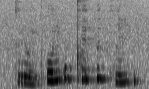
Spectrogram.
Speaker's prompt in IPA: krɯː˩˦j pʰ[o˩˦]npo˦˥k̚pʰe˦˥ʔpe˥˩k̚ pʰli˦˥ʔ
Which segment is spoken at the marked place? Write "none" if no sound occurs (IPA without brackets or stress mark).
o˦˥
